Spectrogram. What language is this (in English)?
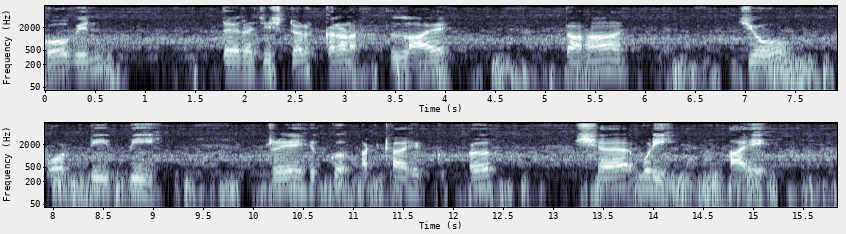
Sindhi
